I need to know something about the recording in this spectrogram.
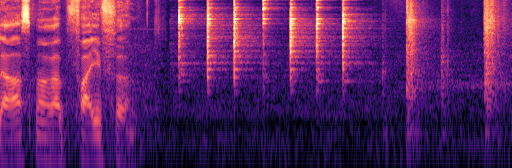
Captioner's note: metal knocking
